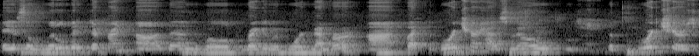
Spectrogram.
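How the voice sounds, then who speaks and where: A high-pitched male voice with fairly even intonation, audible room echo and noticeable background noise. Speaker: board trainer, former superintendent. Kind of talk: training presentation. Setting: school board meeting. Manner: fast; halting, many fillers.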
